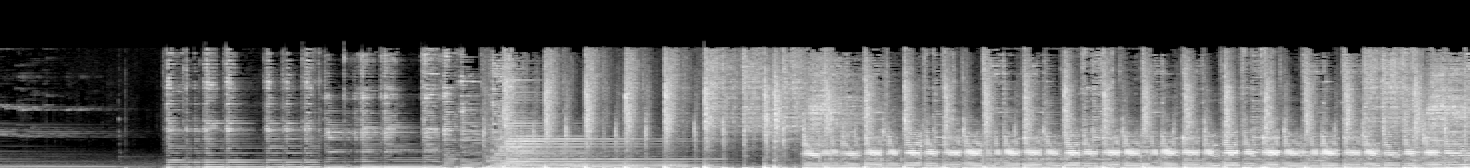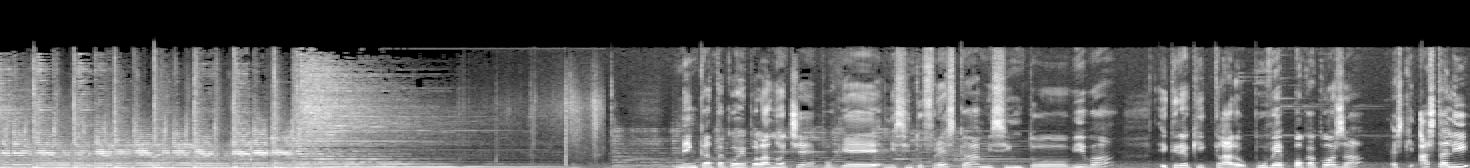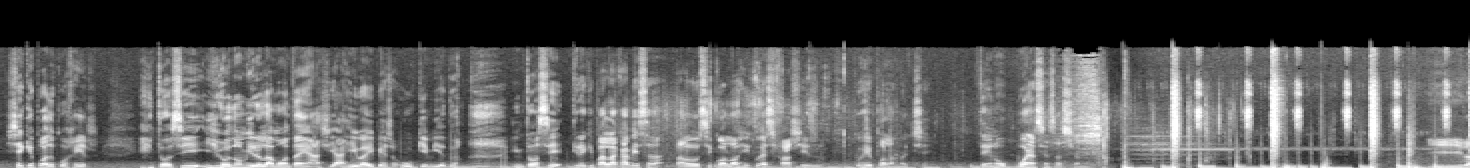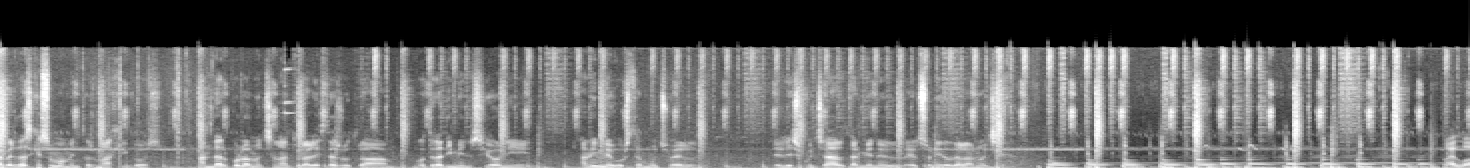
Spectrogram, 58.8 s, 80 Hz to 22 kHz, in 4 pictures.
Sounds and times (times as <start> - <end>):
Music: 0.0 - 25.8, 32.9 - 35.4, 40.6 - 58.8
Speech: 21.4 - 40.3, 43.6 - 51.2, 51.8 - 54.2, 58.5 - 58.8.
